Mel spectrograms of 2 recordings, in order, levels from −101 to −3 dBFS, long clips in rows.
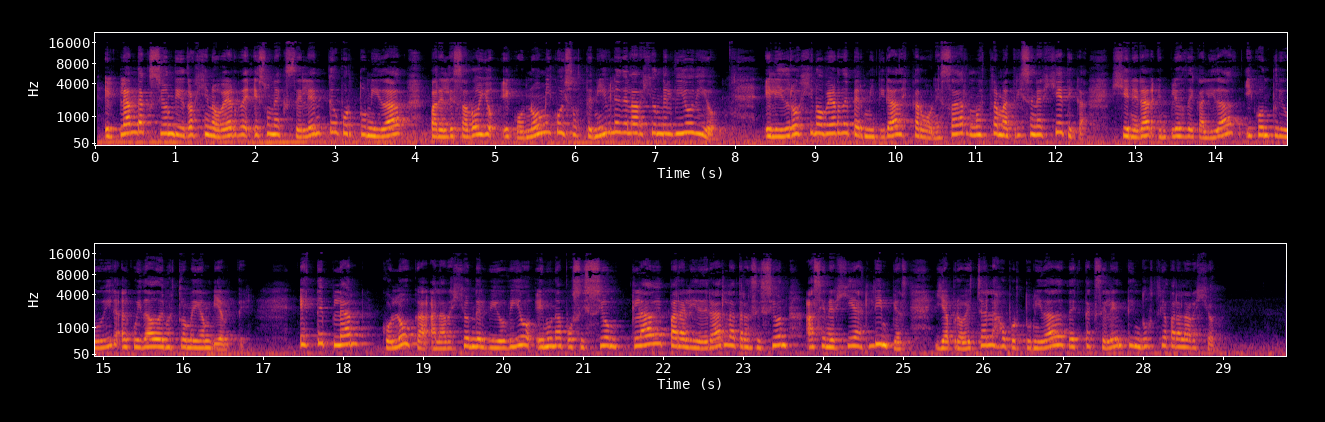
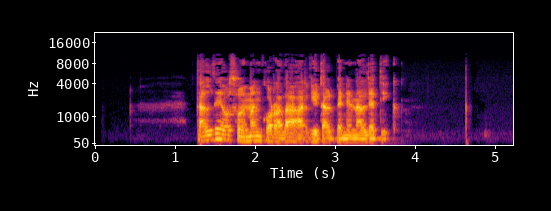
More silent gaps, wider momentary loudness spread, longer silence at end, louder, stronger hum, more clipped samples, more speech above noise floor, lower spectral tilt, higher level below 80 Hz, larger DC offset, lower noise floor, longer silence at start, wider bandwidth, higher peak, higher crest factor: neither; second, 7 LU vs 16 LU; second, 0.15 s vs 1.5 s; second, -31 LUFS vs -16 LUFS; neither; neither; second, 23 dB vs 53 dB; about the same, -6 dB/octave vs -5.5 dB/octave; about the same, -50 dBFS vs -50 dBFS; neither; second, -53 dBFS vs -69 dBFS; second, 0 s vs 1.25 s; first, 14 kHz vs 11 kHz; second, -14 dBFS vs 0 dBFS; about the same, 16 dB vs 20 dB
